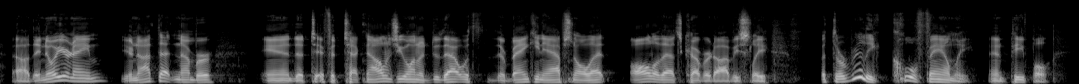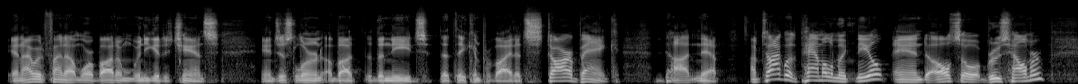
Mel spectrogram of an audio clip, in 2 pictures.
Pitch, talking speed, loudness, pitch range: 110 Hz, 195 wpm, -23 LUFS, 90-135 Hz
